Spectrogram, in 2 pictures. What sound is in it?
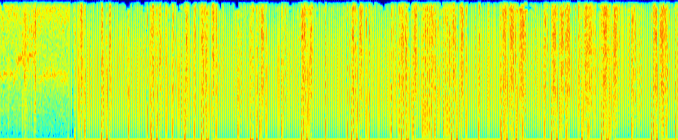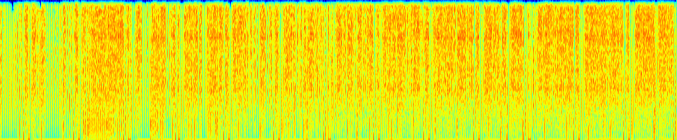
il beat
Really messed up beat made by static type noises.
